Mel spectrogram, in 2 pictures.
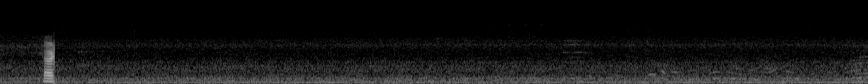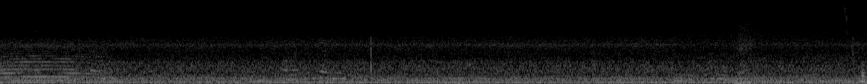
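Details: Jersey cow at Swami Dairy Farm in Shri Ganganagar, Rajasthan, giving one short, low harmonic moo that swells and fades after a long stretch of steady mechanical hum; a sharp click near the start and brief human voices nearby.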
